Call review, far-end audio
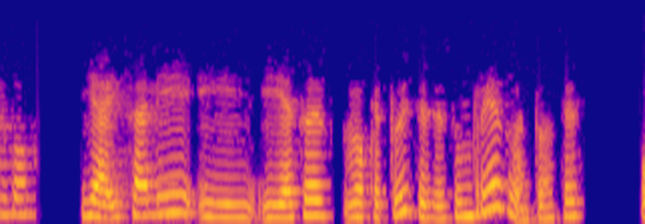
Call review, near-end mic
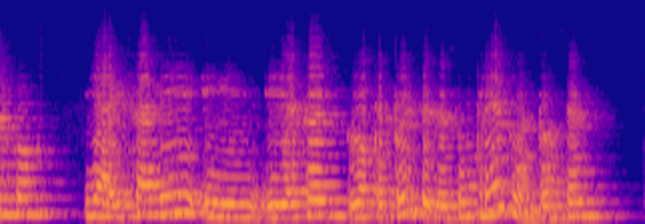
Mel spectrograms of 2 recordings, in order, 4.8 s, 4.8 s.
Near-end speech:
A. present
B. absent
B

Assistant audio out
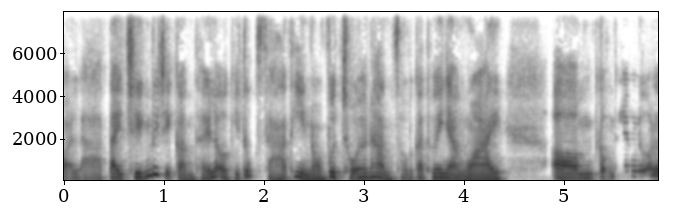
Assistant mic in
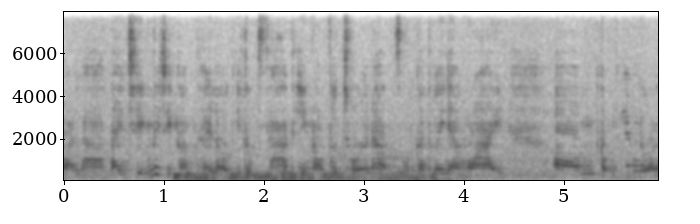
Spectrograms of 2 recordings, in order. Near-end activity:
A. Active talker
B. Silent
A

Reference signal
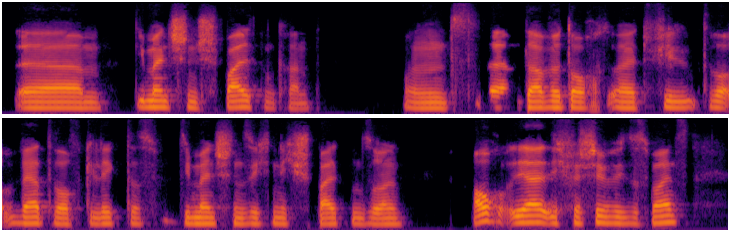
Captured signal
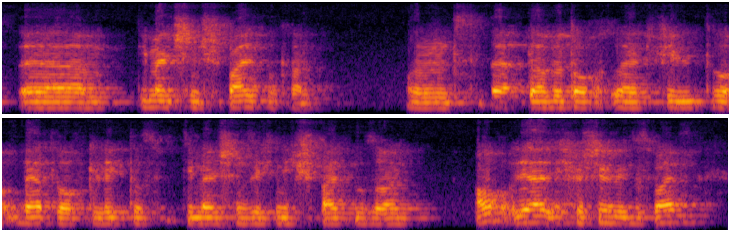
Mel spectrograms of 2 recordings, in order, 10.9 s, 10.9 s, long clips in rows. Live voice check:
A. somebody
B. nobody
B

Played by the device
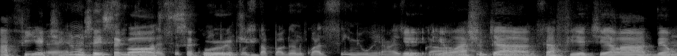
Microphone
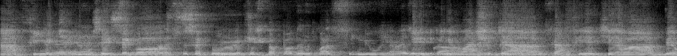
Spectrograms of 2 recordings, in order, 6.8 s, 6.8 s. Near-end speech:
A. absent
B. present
B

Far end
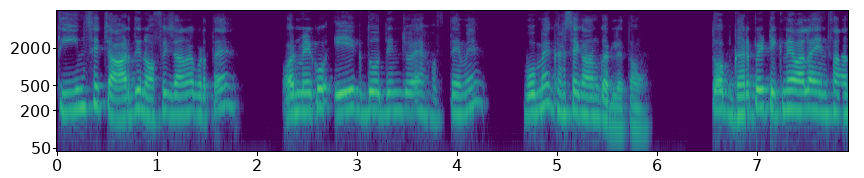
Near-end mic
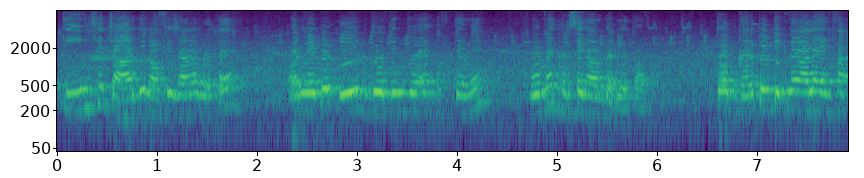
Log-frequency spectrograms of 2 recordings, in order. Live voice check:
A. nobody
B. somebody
A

